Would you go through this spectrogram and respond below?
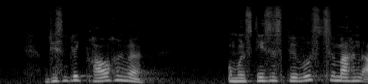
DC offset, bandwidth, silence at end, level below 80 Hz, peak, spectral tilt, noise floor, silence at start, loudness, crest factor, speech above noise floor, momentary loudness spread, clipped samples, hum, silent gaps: under 0.1%; 16.5 kHz; 0 s; -68 dBFS; -14 dBFS; -6.5 dB/octave; -63 dBFS; 0.25 s; -33 LUFS; 20 dB; 31 dB; 11 LU; under 0.1%; 50 Hz at -55 dBFS; none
